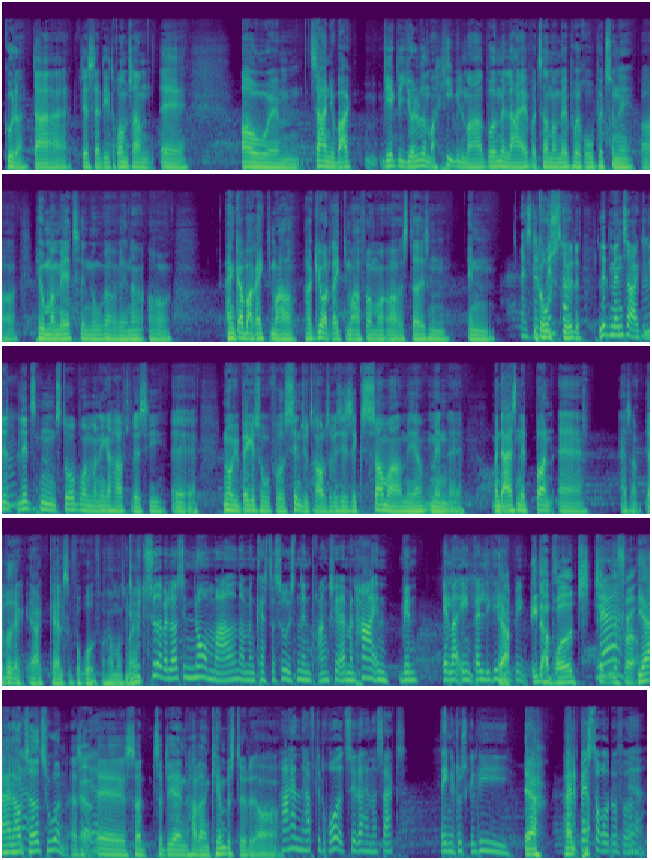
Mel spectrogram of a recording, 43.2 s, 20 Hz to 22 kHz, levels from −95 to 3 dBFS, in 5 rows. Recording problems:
voice in the background; faint; throughout; 30 dB below the speech

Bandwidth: 14.5 kHz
